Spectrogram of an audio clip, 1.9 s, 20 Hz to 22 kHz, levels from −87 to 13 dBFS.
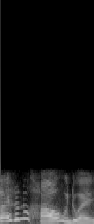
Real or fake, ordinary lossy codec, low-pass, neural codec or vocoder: real; AAC, 48 kbps; 5.4 kHz; none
